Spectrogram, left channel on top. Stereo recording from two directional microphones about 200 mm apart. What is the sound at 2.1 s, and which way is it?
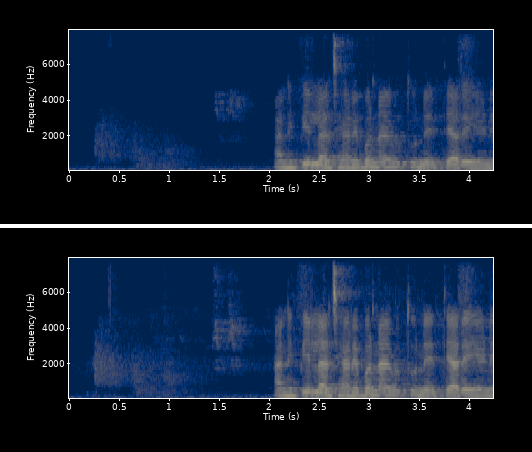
A woman's voice, centre (ahead or behind).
